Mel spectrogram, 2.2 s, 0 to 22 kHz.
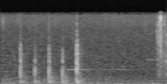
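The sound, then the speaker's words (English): Knocking on a house door: five firm, evenly spaced knocks with a low, hollow thud, followed by a quiet pause. “at 6 o'clock I pulled into his driveway and knocked on his door.”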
